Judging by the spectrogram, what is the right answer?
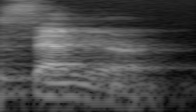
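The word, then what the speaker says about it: Samuel: 넣어서 구별하는데 사무엘 상 을 영어로는 1st 쎄무 열이라고 읽어요 한번 따라해 보겠습니다 1st 샘 욜 다시한번 요 1st 3 뮬 다시한번 1st 3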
